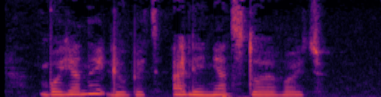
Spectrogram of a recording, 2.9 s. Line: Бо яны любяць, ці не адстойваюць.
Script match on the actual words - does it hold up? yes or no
no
